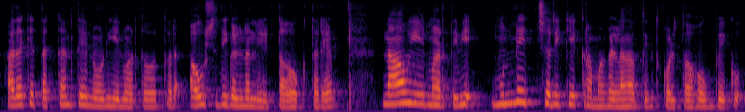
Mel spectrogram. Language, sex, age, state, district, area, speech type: Kannada, female, 30-45, Karnataka, Mandya, rural, spontaneous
